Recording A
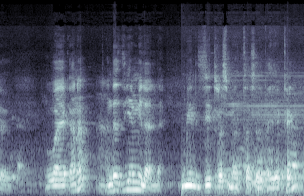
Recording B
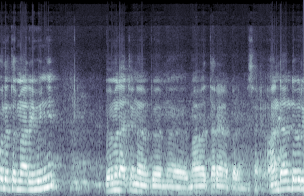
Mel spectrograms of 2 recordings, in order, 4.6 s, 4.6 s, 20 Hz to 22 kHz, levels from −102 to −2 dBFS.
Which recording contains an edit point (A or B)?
A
